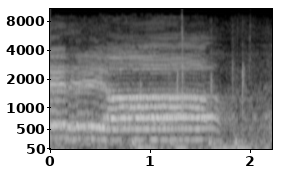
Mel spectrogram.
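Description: A stadium stand of football ultras singing a chant in unison, holding one long note that tails off near the end.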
